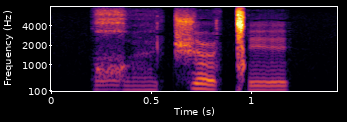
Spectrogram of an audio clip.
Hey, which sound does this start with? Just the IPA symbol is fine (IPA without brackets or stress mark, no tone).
ʁʷ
